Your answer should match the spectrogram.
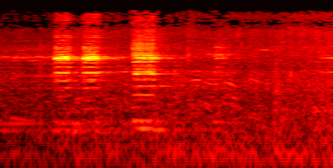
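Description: Vehicle horns giving three short toots within about the first second, over the voices of a waiting crowd.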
